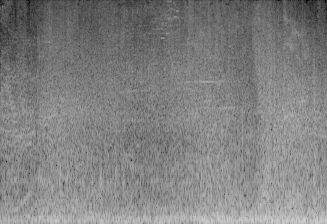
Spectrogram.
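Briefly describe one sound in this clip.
An energy beam blasts with a crackling roar.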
